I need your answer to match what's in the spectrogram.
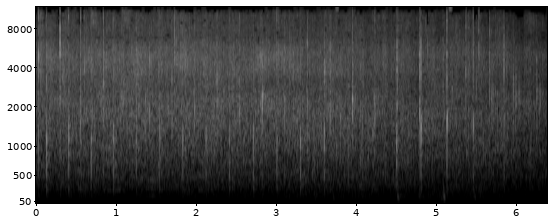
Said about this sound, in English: All right, so should we give a big round of applause for these two, because they're lovely people.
